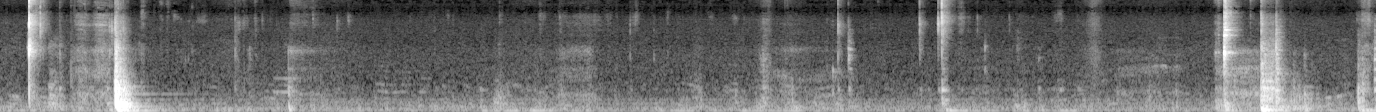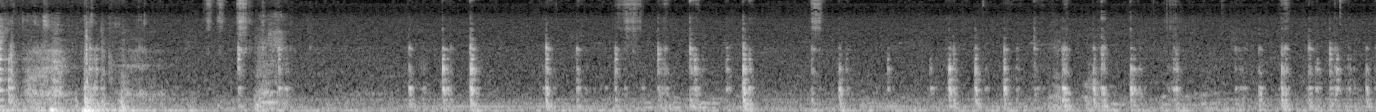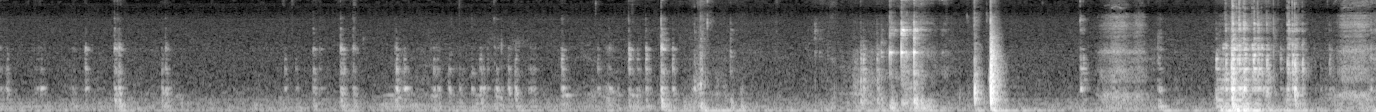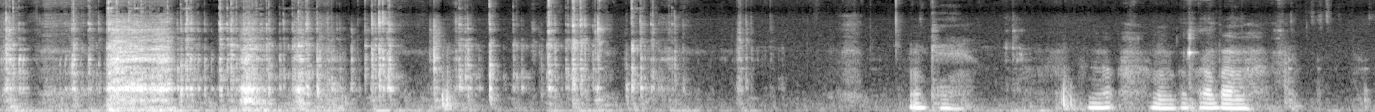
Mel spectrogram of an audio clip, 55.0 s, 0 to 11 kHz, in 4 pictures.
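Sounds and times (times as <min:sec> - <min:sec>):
light clicks and taps of tools: 0:00.3 - 0:01.2, 0:09.2 - 0:10.2
rustling and clattering: 0:38.4 - 0:49.9.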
